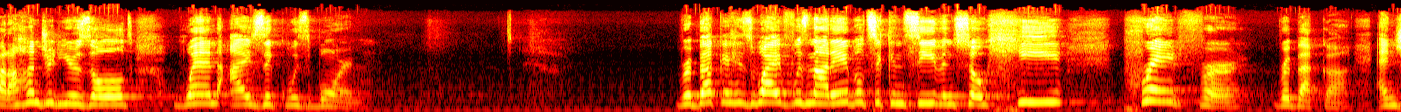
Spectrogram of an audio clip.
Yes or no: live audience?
yes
